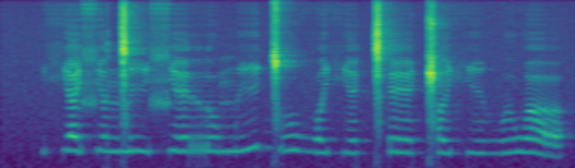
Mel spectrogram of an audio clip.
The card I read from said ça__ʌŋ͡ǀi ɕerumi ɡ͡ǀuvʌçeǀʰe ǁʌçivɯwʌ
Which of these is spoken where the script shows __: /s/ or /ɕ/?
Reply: ɕ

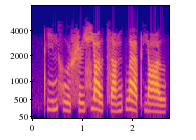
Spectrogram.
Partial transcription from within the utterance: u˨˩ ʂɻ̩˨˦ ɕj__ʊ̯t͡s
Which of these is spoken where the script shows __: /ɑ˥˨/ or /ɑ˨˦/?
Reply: ɑ˥˨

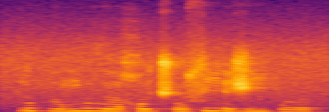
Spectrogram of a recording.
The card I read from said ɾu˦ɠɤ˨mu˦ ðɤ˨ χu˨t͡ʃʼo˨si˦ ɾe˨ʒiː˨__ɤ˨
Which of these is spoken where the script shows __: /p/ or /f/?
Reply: p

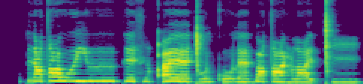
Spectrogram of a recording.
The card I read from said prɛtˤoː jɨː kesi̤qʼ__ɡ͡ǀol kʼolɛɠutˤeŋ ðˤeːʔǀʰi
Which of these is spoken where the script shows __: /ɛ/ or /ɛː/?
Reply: ɛː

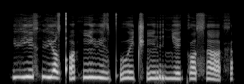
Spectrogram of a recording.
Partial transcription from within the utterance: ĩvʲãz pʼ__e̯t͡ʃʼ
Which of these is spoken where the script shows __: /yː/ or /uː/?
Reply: uː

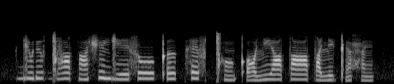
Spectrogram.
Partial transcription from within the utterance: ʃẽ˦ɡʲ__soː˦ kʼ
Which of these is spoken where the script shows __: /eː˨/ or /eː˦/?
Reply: eː˨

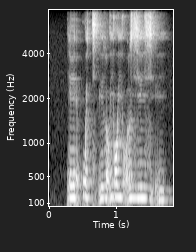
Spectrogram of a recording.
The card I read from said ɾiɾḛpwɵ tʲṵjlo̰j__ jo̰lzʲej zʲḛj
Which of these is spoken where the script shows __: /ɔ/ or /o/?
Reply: o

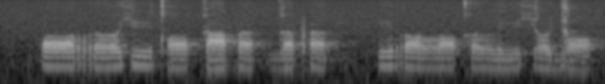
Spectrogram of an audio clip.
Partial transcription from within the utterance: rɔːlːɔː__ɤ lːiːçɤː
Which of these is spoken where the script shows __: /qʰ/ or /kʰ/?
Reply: kʰ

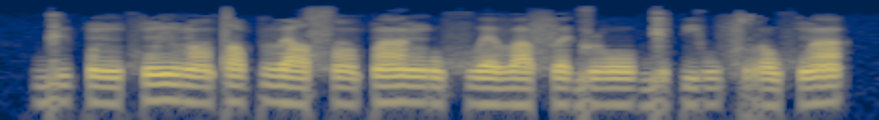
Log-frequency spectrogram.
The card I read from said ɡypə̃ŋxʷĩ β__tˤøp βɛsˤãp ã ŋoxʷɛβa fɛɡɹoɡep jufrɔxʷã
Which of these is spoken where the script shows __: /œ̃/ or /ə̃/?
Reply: œ̃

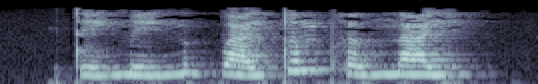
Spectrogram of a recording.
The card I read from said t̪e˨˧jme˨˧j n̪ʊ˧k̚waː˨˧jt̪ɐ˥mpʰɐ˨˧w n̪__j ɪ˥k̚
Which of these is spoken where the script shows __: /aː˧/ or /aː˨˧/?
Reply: aː˧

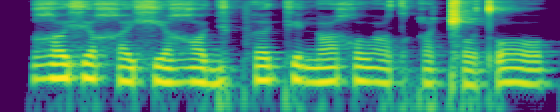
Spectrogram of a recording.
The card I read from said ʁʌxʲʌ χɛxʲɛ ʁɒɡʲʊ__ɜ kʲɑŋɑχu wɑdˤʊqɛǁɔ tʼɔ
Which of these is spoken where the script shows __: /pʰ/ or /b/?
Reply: pʰ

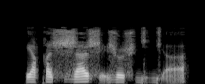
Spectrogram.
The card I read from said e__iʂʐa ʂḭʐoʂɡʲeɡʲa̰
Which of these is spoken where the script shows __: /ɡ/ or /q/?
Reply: q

